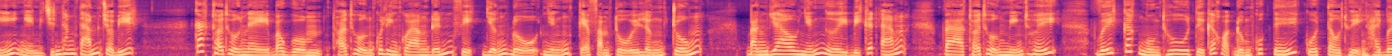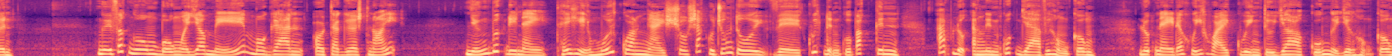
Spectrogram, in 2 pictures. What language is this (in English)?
Vietnamese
